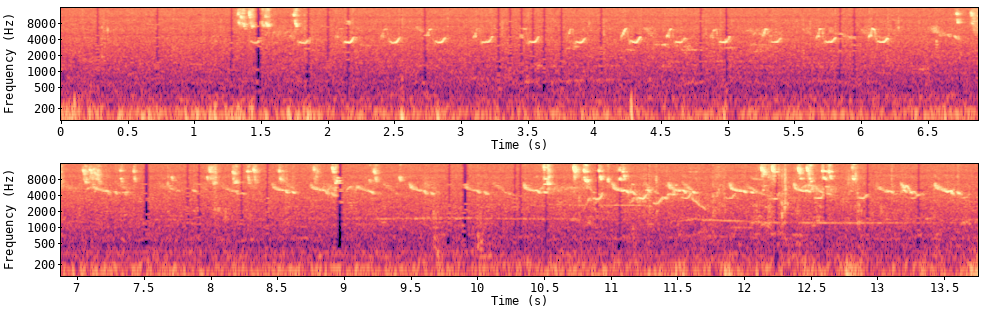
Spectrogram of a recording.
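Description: Small birds chirping in quick runs of short, falling high notes, over a steady low rumble.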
